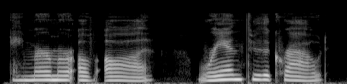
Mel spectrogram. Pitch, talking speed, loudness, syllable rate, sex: 195 Hz, 140 wpm, -16 LUFS, 3.5 syllables/s, female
